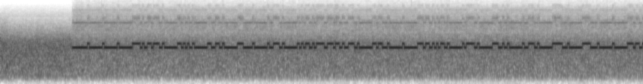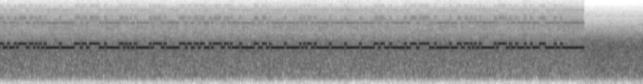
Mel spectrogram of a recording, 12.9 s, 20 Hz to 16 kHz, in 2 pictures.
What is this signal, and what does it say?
RTTY (50 baud, 450 Hz shift), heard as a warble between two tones, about 2350 Hz centre, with radio static. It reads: RIMASE AL SENATO PER TRE LEGISLATURE.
